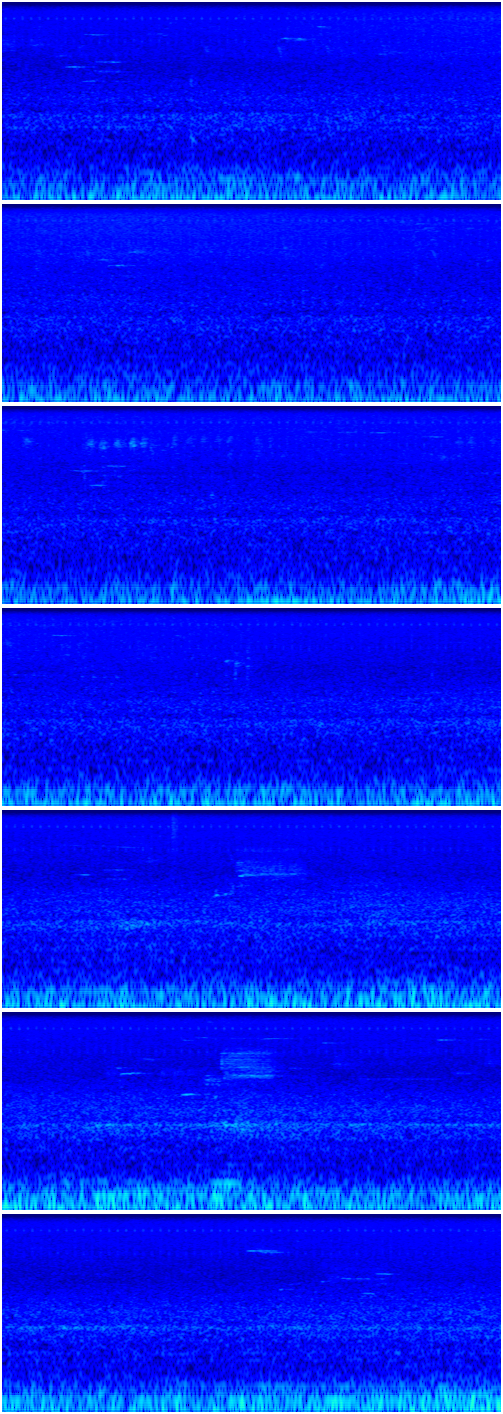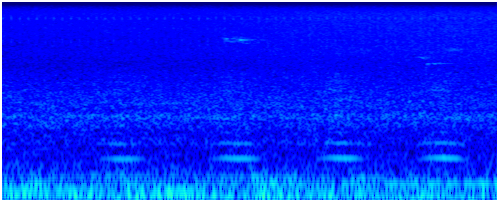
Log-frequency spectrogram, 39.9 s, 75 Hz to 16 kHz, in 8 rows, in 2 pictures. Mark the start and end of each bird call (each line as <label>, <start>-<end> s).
Wood Thrush (Hylocichla mustelina), 0.5-1.3 s
Wood Thrush (Hylocichla mustelina), 5.8-6.6 s
unidentified bird, 10.4-11.7 s
Wood Thrush (Hylocichla mustelina), 10.6-11.3 s
Red-winged Blackbird (Agelaius phoeniceus), 17.0-17.6 s
Red-winged Blackbird (Agelaius phoeniceus), 21.9-27.8 s
Wood Thrush (Hylocichla mustelina), 26.0-26.7 s
Red-winged Blackbird (Agelaius phoeniceus), 32.2-34.4 s
Red-winged Blackbird (Agelaius phoeniceus), 36.7-37.6 s
Wood Thrush (Hylocichla mustelina), 38.9-39.6 s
